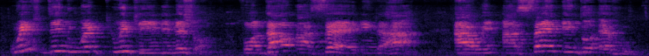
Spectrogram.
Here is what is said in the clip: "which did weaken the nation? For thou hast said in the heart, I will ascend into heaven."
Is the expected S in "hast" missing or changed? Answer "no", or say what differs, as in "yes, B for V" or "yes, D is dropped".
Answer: yes, S is dropped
